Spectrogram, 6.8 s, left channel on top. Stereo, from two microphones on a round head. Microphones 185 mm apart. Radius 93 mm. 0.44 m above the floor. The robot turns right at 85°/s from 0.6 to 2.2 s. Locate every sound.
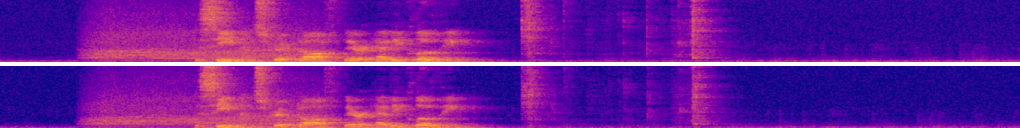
1.3 s a man speaking: 25° right (ahead or behind), 1.1 m; by 3.2 s 15° right (ahead or behind), 1.1 m
3.5 s tape being pulled: 40° left (ahead or behind), 1.7 m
